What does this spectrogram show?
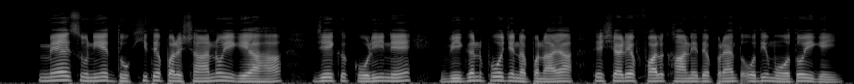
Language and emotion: Dogri, sad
